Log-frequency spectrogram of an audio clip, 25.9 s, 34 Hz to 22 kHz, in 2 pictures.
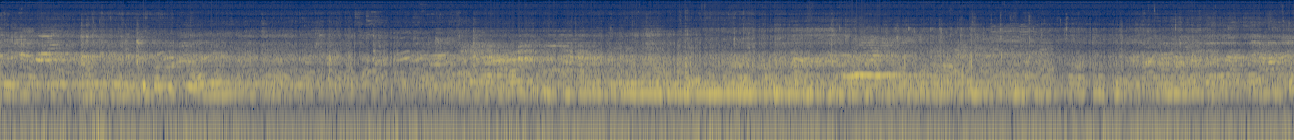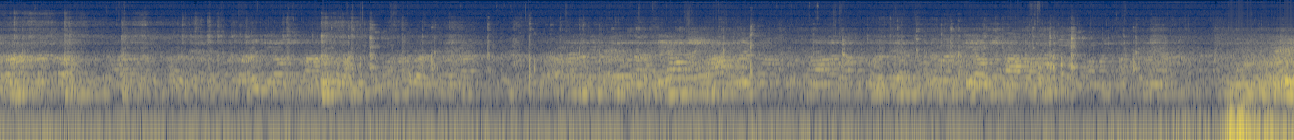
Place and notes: Sendung Radio FSK/Aporee in der Großen Bergstraße. Teil 4 - 1.11.2009
Hamburg, Germany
